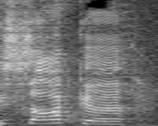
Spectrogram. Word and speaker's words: Saka: got the hammer Boomerang call me Saka rhymes with AKA ladies I rocked you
